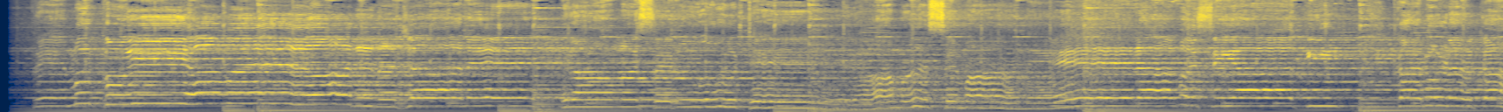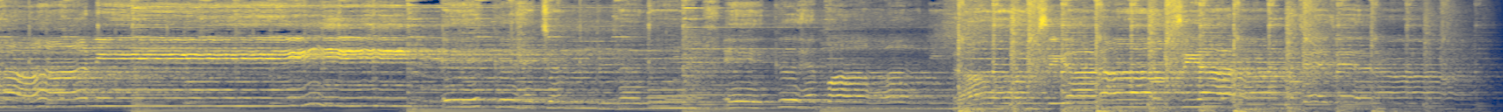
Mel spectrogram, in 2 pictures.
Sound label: Slowed Reverb Ringtone; Adipurush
